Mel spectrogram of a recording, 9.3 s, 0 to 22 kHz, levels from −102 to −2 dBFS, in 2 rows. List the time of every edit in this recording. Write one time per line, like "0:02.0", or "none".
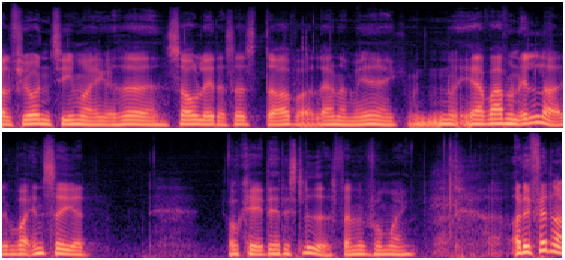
none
